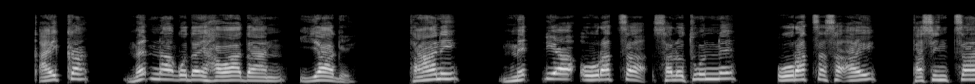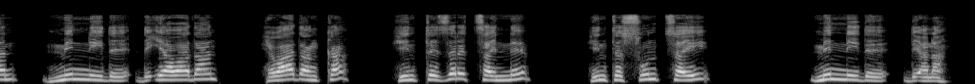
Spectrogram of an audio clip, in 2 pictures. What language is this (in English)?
Dawro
